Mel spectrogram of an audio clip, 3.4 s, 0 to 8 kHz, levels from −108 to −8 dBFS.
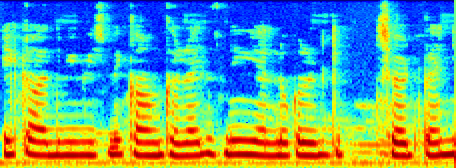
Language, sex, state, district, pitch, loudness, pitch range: Hindi, female, Uttar Pradesh, Shamli, 235 Hz, -14 LUFS, 230-250 Hz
